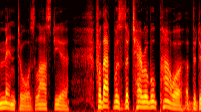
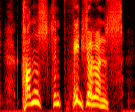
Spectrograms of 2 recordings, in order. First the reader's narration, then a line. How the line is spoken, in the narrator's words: he roared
